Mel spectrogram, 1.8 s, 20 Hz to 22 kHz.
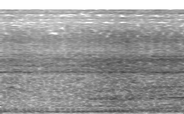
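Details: Honda Vario 110 scooter that would not start, after repair work: quick, even putter with steady light buzz and no knocks or misses; engine idling normally.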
